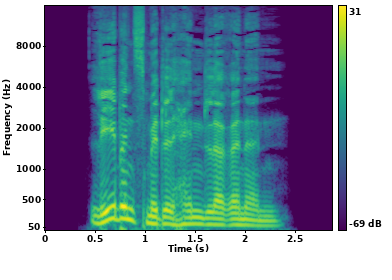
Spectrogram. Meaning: plural of Lebensmittelhändlerin
- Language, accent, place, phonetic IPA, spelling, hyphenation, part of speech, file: German, Germany, Berlin, [ˈleːbn̩smɪtl̩ˌhɛndləʁɪnən], Lebensmittelhändlerinnen, Le‧bens‧mit‧tel‧händ‧le‧rin‧nen, noun, De-Lebensmittelhändlerinnen.ogg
